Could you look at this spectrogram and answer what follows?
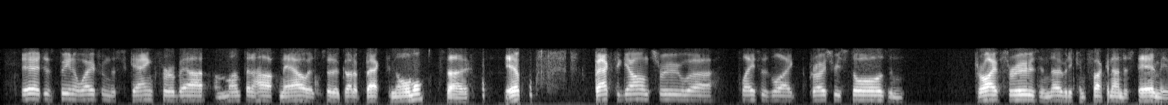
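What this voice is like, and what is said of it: Faded Australian accent. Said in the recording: “it sounds like you're all the way down in Australia ... I've got a bit of a washed out Australian accent”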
